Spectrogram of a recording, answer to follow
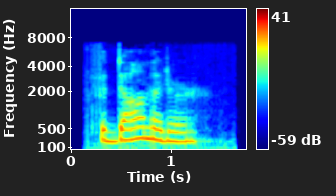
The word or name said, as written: fadometer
